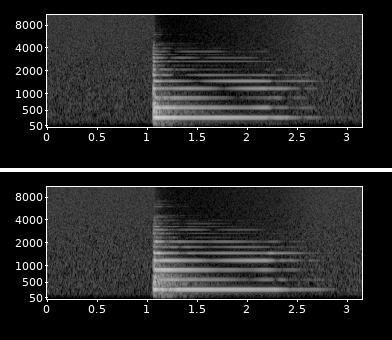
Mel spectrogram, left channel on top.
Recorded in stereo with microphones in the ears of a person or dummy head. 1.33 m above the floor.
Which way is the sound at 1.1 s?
50° left (ahead or behind).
